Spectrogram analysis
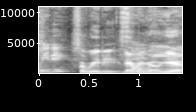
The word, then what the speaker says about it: Saweetie: I never know how to pronounce it. Saweetie? There we go. Yeah, Saweetie.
